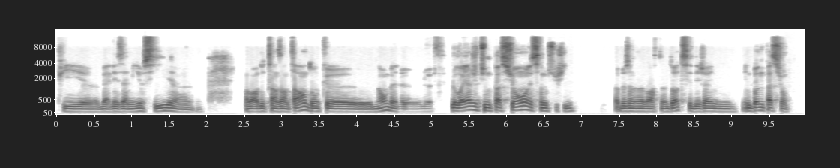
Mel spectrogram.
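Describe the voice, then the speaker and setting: A man with a southwestern French accent, very deep, low pitch and long, frequent pauses. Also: ordinary pitch variation, moderate pace. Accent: southwest French. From southwest France. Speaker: podcast guest, collector gamer. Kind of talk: interview.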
